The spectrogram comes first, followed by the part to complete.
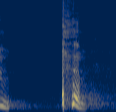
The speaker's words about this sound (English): excuse me, I'm choking.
